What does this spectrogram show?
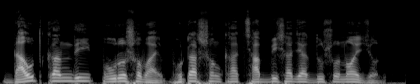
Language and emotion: Bengali, neutral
